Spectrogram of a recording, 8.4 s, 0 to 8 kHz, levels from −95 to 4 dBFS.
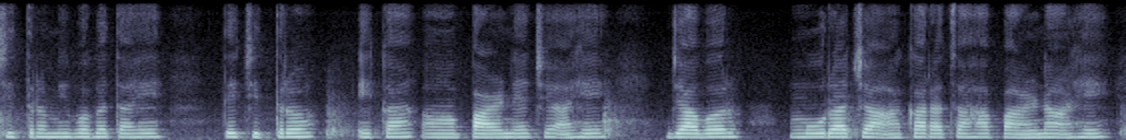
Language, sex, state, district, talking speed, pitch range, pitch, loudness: Marathi, female, Maharashtra, Pune, 115 wpm, 200-210 Hz, 205 Hz, -19 LUFS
